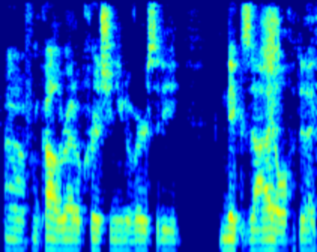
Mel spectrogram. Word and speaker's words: Zeil: special guest today um from Colorado Christian University Nick zle did I pronounced that correctly you did yeah you want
